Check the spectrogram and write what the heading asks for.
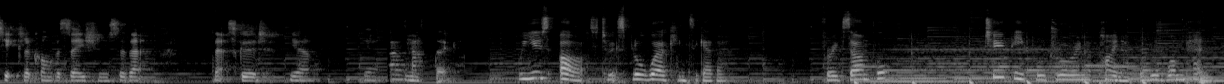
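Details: Adult speakers, mainly a woman narrating; Normal speech.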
